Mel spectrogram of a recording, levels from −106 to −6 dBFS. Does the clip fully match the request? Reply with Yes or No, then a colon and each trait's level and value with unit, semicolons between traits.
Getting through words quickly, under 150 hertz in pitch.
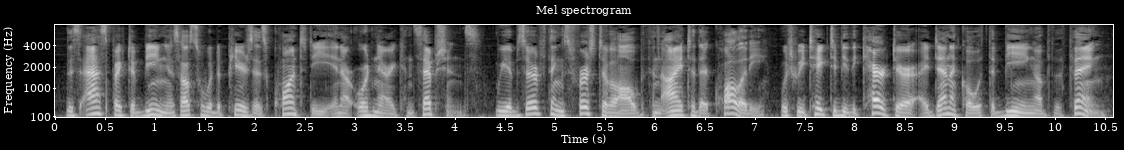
Yes: fast, 230 wpm; low, 135 Hz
